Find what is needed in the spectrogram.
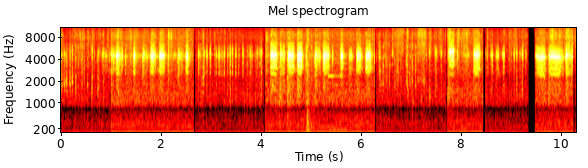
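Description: Faint rhythmic scratching in four bursts, about four strokes a second, with quieter pauses between them.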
